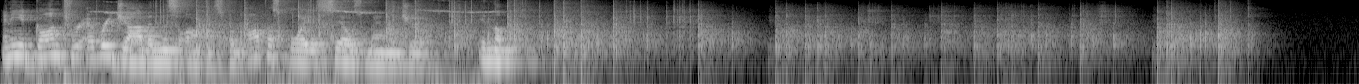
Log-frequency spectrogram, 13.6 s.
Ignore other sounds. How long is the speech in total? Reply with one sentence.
The speech can be heard for 5 seconds in total.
